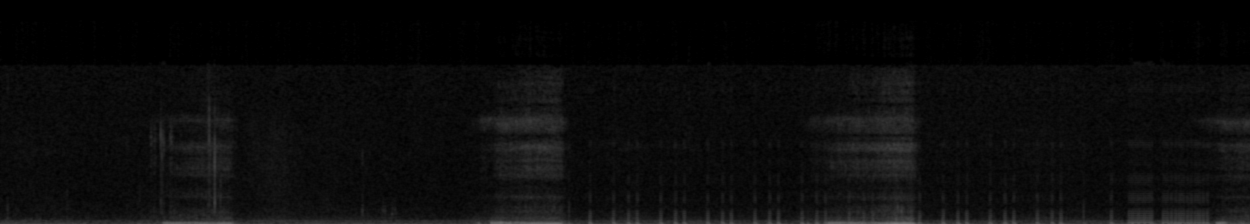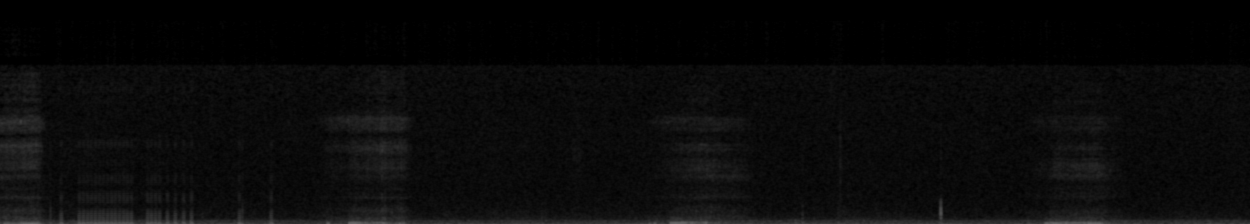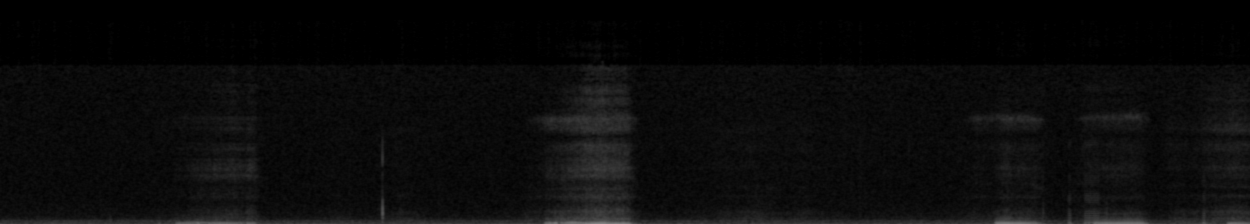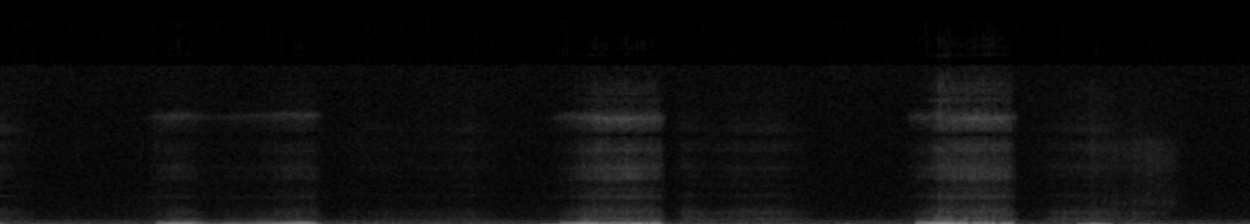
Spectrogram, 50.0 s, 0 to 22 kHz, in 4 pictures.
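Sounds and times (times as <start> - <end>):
person snoring: 8.1 - 9.2.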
